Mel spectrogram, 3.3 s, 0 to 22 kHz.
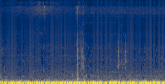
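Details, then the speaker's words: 1975 Cadillac Fleetwood V8 idling with new battery cut-off switch turned off: deep, even rumble with a couple of brief clicks, uninterrupted; keeps running on a good alternator. "Thought that would kill the motor for a second. No, this is a tantamount of just taking the connection off the battery. You know, the reason why it's still running is because the alternator is good."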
